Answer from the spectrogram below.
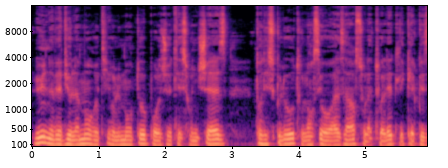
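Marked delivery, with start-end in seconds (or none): none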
